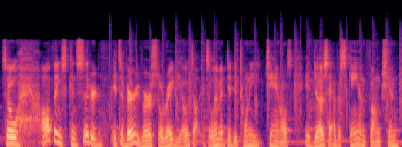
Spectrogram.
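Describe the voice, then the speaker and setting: A man's voice: mid-range voice, expressive, normal speed, mellow, muffled recording, faint music behind. A man giving a casual hands-on product demonstration in a plainspoken, step-by-step explanatory way. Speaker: product reviewer.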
